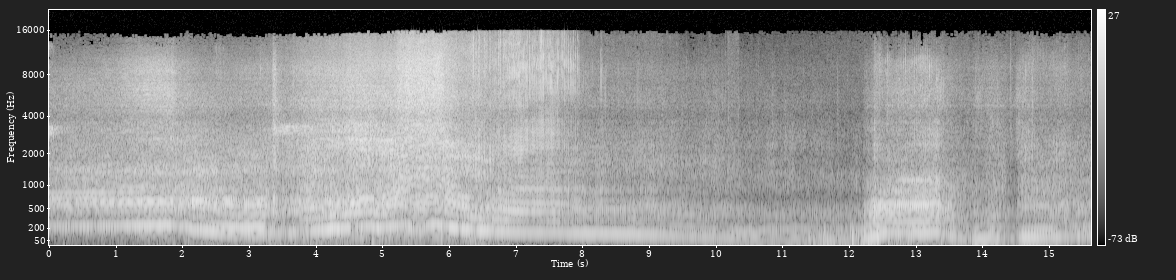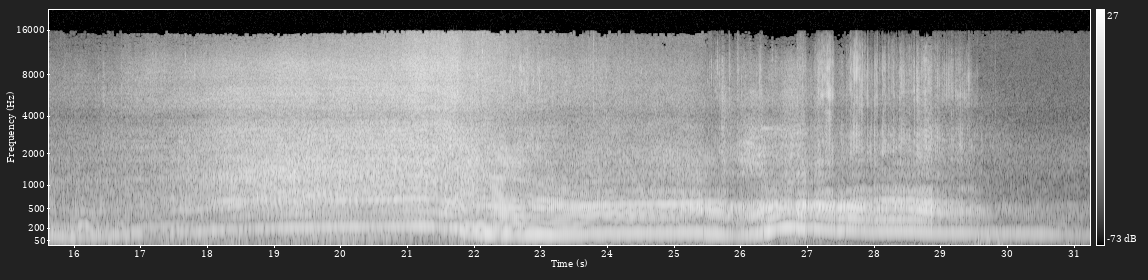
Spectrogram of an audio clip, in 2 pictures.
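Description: Volvo 240 rally car engine at full throttle, revving up and dropping back at each gear change as it accelerates hard on gravel. The pattern repeats over several runs, with a short sharp burst of revs about midway.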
